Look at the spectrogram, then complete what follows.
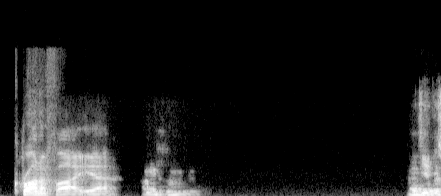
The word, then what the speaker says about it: ChroniFI: CronFi? ChroniFI, yeah.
